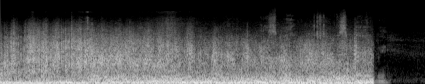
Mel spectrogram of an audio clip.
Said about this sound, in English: Bombs!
